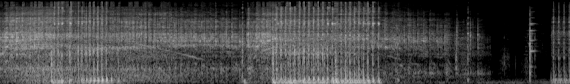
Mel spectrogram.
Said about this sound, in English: let's see what the jackhammer thinks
